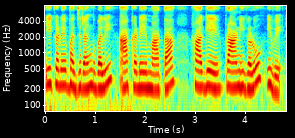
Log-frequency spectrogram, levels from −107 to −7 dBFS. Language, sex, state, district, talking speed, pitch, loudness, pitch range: Kannada, female, Karnataka, Bidar, 125 wpm, 220 Hz, -16 LUFS, 210-235 Hz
